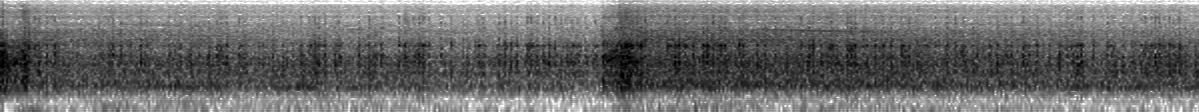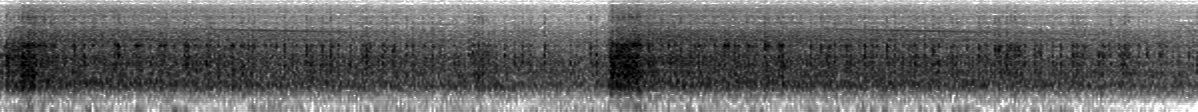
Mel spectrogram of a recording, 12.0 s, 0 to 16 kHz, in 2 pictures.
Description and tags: Angle grinder - Fein 230mm - Ignition 4 times
Fein angle grinder 230mm (electric) turned on four times and slowing down.
4bar, 80bpm, crafts, fein, ignition, industrial, labor, machine, metalwork, motor, tools, work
